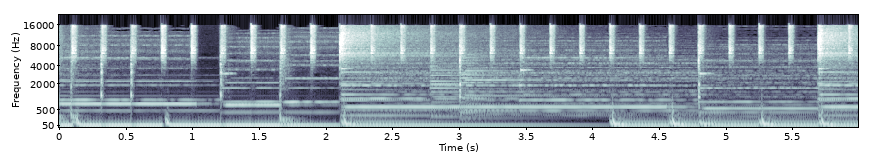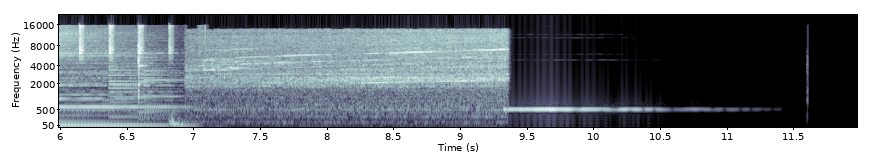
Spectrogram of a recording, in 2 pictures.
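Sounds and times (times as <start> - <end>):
held tone: 0.0 - 11.3.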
